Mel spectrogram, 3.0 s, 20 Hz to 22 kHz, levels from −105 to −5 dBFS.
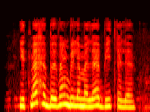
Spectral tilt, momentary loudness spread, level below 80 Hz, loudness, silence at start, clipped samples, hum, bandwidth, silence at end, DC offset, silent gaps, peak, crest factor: -5.5 dB/octave; 11 LU; -82 dBFS; -30 LUFS; 0.4 s; under 0.1%; none; 10 kHz; 0.3 s; under 0.1%; none; -18 dBFS; 12 dB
